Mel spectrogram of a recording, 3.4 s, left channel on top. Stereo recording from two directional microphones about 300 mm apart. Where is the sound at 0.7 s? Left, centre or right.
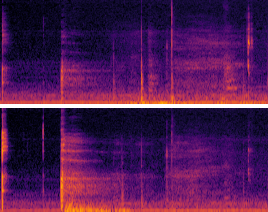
Right.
